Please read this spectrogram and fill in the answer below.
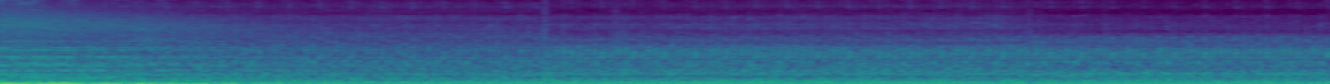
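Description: Background music fading out over the first second, leaving a skid steer's diesel engine idling steadily.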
